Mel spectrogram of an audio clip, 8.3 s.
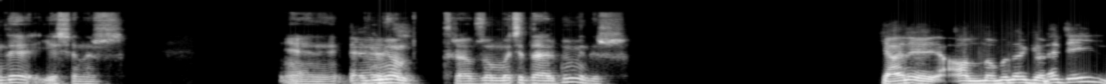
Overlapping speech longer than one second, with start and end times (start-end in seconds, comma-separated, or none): none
